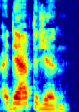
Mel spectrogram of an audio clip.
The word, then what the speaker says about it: adaptogen: So you threw out a word there, adaptogen.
